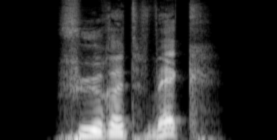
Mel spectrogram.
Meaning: second-person plural subjunctive II of wegfahren
- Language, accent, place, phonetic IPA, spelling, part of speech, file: German, Germany, Berlin, [ˌfyːʁət ˈvɛk], führet weg, verb, De-führet weg.ogg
